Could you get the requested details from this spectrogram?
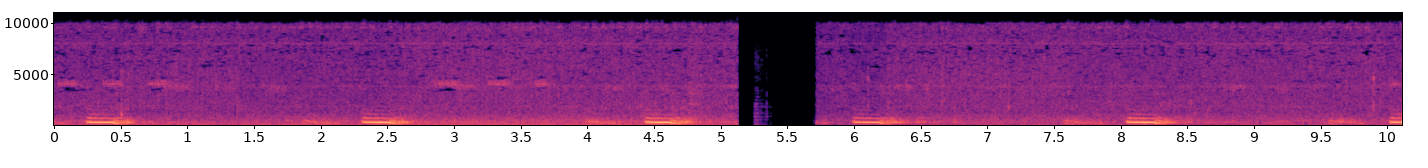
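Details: Malayan night heron (Gorsachius melanolophus), call.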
